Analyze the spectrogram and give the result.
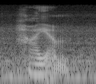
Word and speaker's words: Haim: I got a text message from Emily, who is I've been talking about the whole show, and Emily said it's pronounced Haim.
